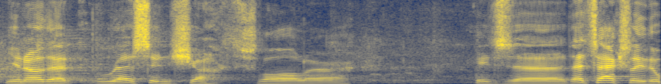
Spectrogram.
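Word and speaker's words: Reschenthaler: And Guy Resen Shaaler, you know that Resen Sler, he's uh that's actually the way you pronounce it.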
